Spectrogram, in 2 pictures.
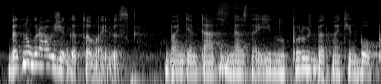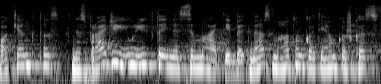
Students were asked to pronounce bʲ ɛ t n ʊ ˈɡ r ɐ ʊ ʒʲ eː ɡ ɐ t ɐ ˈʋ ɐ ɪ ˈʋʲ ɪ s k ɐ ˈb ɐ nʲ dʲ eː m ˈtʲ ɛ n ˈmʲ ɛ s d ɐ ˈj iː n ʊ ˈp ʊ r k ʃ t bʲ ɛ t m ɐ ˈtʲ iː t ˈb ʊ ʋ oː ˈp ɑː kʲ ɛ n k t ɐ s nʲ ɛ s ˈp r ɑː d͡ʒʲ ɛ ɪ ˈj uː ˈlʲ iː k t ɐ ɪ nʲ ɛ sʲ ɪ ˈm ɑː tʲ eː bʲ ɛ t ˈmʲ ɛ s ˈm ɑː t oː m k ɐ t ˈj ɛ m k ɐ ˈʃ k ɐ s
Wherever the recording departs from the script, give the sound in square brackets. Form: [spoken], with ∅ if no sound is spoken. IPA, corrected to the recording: bʲ ɛ t n ʊ ˈɡ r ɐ ʊ ʒʲ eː ɡ ɐ t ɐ ˈʋ ɐ ɪ ˈʋʲ ɪ s k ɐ ˈb ɐ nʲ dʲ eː m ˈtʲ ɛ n ˈmʲ ɛ s d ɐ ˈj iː n ʊ ˈp ʊ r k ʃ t bʲ ɛ t m ɐ ˈtʲ iː t ˈb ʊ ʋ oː ˈp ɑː kʲ ɛ [ŋ] k t ɐ s nʲ ɛ s ˈp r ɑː d͡ʒʲ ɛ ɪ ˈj uː ˈlʲ iː k t ɐ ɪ nʲ ɛ sʲ ɪ ˈm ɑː tʲ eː bʲ ɛ t ˈmʲ ɛ s ˈm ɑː t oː m k ɐ t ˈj ɛ m k ɐ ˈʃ k ɐ s

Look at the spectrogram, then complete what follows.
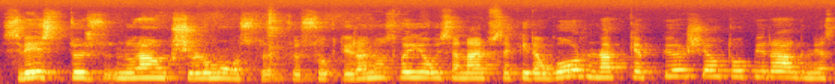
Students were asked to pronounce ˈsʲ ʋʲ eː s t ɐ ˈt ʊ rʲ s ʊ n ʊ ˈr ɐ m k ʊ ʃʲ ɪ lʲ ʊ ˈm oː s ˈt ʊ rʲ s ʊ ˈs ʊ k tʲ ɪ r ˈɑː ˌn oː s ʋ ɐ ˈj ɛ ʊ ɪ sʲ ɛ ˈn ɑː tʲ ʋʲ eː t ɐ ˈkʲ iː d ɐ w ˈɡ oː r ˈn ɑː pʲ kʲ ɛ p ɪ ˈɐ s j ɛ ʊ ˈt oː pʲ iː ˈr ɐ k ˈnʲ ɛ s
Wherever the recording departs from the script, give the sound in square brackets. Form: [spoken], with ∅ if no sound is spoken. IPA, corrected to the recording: ˈsʲ ʋʲ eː s t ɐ ˈt ʊ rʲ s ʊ n ʊ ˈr ɐ [ŋ] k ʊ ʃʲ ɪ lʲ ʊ ˈm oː s ˈt ʊ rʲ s ʊ ˈs ʊ k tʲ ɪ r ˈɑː ˌn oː s ʋ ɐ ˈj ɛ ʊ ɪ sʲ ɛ ˈn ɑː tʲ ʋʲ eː [s] ɐ ˈkʲ iː d ɐ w ˈɡ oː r ˈn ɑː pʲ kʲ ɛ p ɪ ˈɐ [ʃ] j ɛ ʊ ˈt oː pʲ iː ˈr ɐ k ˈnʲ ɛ s

